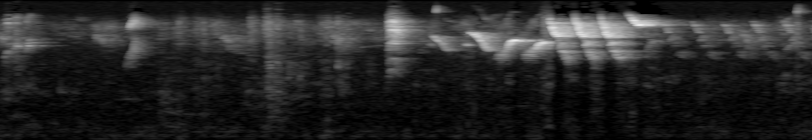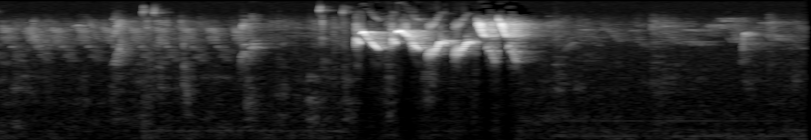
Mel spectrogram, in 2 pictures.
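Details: Blue-black grassquit singing strongly in competition with double-collared seedeaters, with bursts of high, buzzy, rapidly sliding notes, two loud phrases a few seconds apart among scattered thin chirps from the other small finches.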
